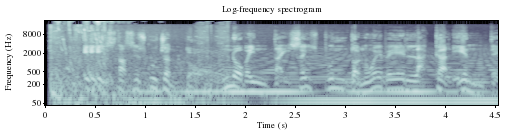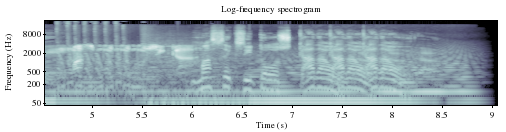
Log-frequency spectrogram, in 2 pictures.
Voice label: Image radio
